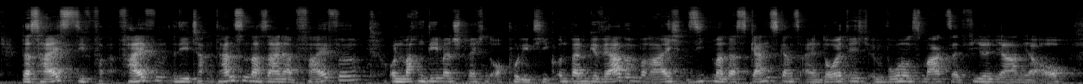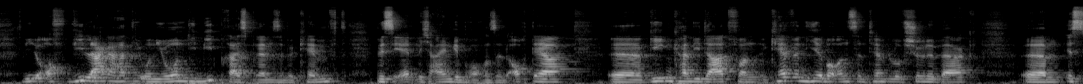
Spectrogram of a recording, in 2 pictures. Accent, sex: German, male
